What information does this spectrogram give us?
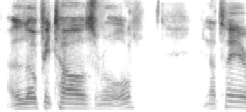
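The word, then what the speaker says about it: L'Hôpital: right now that is not how this is pronounced it's not the hospital rule where we're learning about it's called l'hopital's Rule and um it relates to limits so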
